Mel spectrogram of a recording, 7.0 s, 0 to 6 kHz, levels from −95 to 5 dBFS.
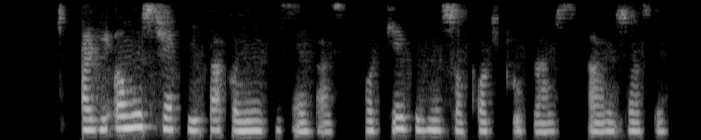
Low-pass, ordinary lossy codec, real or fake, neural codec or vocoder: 5.4 kHz; none; fake; codec, 16 kHz in and 24 kHz out, 1.1 kbps, FireRedTTS-2 codec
